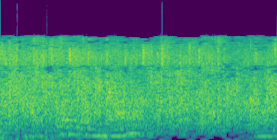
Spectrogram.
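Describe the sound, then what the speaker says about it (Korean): A church congregation applauds newly appointed deacons, a dense, even wash of clapping that holds steady throughout. "박수 한번 드리겠습니다."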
